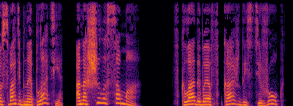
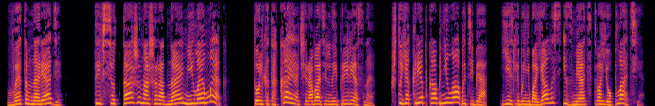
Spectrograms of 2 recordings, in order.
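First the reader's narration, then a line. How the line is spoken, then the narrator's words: Admiring exclamation. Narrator (Russian): воскликнула Эмми, с восхищением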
